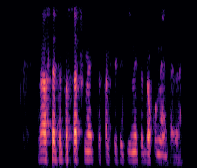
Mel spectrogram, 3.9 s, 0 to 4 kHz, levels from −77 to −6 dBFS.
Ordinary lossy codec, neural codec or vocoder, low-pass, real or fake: Opus, 32 kbps; vocoder, 44.1 kHz, 128 mel bands, Pupu-Vocoder; 3.6 kHz; fake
